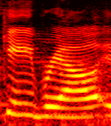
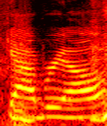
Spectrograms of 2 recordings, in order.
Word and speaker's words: Gabrielle: E-L-L-E. – It is not Gabriel. It's Gabrielle. I'm a female. 2 E's and 2 L's. Thank you.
